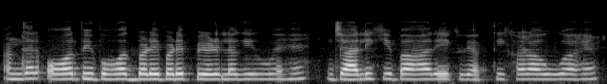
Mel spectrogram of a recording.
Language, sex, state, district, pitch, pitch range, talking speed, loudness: Hindi, female, Punjab, Pathankot, 245 Hz, 240-250 Hz, 170 wpm, -16 LUFS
